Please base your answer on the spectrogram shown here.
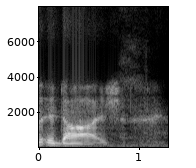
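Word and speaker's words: Ydoj: daydream series um and how do you pronounce in the land of in the land of adage jody spelled backwards yeah that is absolutely right jody fell backwards because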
